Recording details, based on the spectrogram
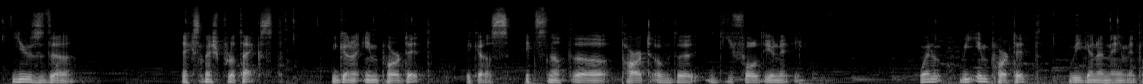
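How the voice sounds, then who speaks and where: A programming tutor from the Czech Republic, with a low, gravelly, darkish voice and Czech accent, walks through a screen-recorded coding tutorial step by step. His instructions are plain, and he keeps repeating "we're gonna." Faint music plays underneath, with occasional key taps.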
